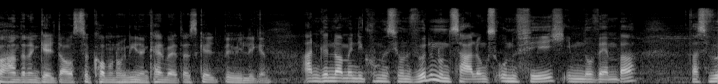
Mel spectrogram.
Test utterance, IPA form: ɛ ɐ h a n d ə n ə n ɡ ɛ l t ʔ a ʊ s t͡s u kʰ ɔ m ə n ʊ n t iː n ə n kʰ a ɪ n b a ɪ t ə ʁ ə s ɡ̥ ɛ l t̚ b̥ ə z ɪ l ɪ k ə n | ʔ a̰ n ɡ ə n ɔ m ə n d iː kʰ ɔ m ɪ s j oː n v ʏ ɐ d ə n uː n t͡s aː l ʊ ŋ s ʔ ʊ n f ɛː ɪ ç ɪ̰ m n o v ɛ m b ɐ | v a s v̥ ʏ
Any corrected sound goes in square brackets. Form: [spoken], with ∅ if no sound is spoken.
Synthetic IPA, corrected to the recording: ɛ ɐ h a n d ə n ə n ɡ ɛ l t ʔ a ʊ s t͡s u kʰ ɔ m ə n ʊ n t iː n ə n kʰ a ɪ n [v] a ɪ t ə ʁ ə s ɡ̥ ɛ l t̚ b̥ ə [v] ɪ l ɪ [ɡ] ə n | ʔ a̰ n ɡ ə n ɔ m ə n d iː kʰ ɔ m ɪ s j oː n v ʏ ɐ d ə n uː n t͡s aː l ʊ ŋ s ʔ ʊ n f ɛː ɪ ç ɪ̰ m n o v ɛ m b ɐ | v a s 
